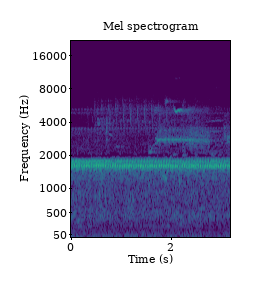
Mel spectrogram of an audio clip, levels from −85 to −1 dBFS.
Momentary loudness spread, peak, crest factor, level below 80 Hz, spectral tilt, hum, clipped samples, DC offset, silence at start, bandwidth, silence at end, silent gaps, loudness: 1 LU; -24 dBFS; 12 dB; -70 dBFS; -0.5 dB/octave; none; under 0.1%; under 0.1%; 0 s; 16.5 kHz; 0 s; none; -35 LUFS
